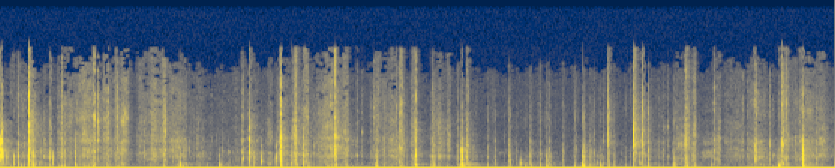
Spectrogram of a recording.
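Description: A thin, empty, hollow clear plastic packaging sleeve is held in both hands while the fingertips crinkle and rub it. The result is continuous crackling and rustling, broken by frequent sharp, bright snaps, over a steady low rumble.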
